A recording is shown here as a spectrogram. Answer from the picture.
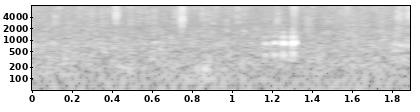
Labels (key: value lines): label: biophony, damselfish
recorder: SoundTrap 500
